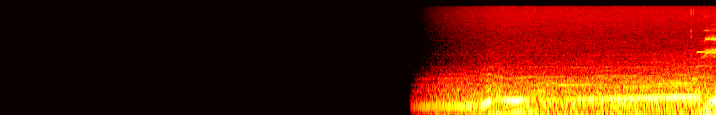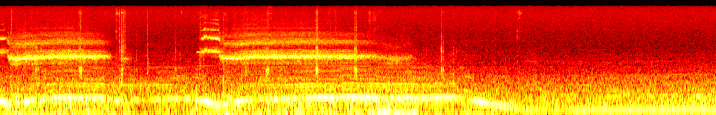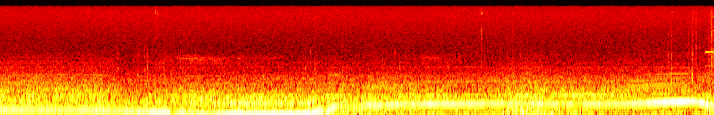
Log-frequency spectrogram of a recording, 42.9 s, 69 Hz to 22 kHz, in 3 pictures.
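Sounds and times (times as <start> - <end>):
car engine at high revs: 8.2 - 42.9
tyres squealing: 13.9 - 23.3.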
